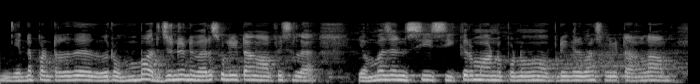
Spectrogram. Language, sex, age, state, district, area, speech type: Tamil, female, 45-60, Tamil Nadu, Tiruppur, rural, spontaneous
